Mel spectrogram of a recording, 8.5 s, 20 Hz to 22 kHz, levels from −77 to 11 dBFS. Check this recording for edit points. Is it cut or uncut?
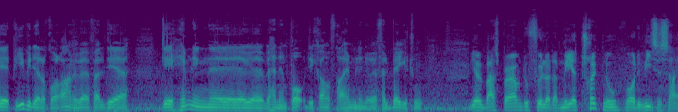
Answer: cut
